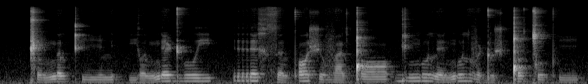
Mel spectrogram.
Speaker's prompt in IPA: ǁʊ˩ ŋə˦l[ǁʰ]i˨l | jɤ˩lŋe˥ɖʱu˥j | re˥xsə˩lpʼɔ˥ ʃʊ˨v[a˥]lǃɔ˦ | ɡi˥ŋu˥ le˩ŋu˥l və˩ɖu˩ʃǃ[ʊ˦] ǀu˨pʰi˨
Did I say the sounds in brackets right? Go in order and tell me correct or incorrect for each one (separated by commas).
incorrect, incorrect, correct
